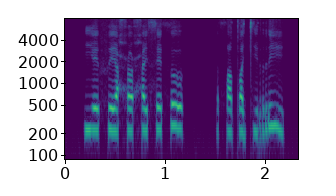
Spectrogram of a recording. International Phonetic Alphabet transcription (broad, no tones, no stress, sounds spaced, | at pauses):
j e f e ħ o ħ i s e θ ʊ | θ ɐ tˤ e tʲ ɐ r i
